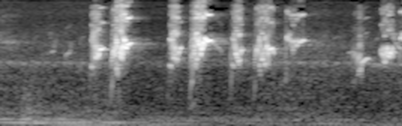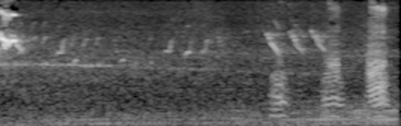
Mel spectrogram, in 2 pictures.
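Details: Javan myna song used as a lure for mynas and starlings: a quick series of sharp clicks and short whistled notes, then a quieter pause before a few more clicks.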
